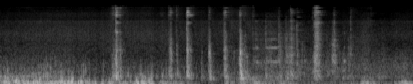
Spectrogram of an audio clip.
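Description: A metal gate latch and handle being worked on a wooden gate, clinking and clicking, then a few sharp steps or clicks under a low, steady rumble.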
